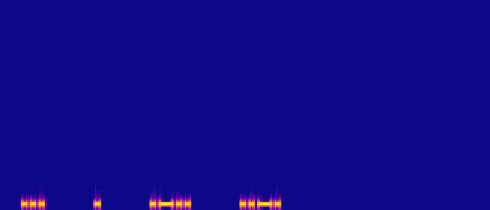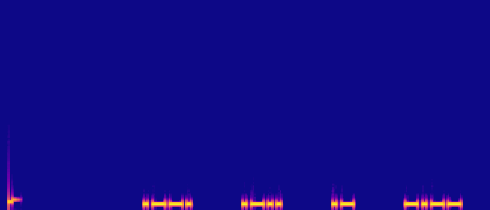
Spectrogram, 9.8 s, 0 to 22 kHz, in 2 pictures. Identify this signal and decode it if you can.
Morse code, heard as a keyed tone, about 28 wpm, spaced as for 13 wpm, 690 Hz. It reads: SELF PLAY
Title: 4x Character Spacing - Top 200 Words - 28wpm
